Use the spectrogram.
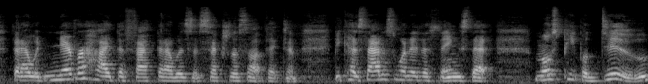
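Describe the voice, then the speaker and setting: A woman speaks at a fairly quick pace with lively intonation. Noticeable background noise sits behind her. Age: 60s. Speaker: public speaker and vlogger. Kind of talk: personal vlog monologue. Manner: halting, with frequent fillers and repeats.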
